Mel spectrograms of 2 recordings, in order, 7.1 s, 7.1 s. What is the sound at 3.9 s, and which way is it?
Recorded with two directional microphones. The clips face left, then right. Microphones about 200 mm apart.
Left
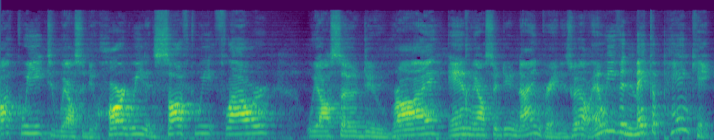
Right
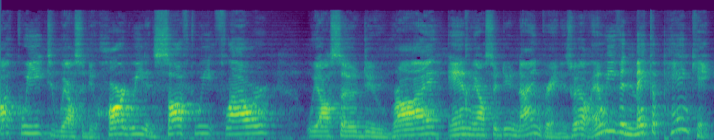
Speech, 20° right (ahead or behind).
